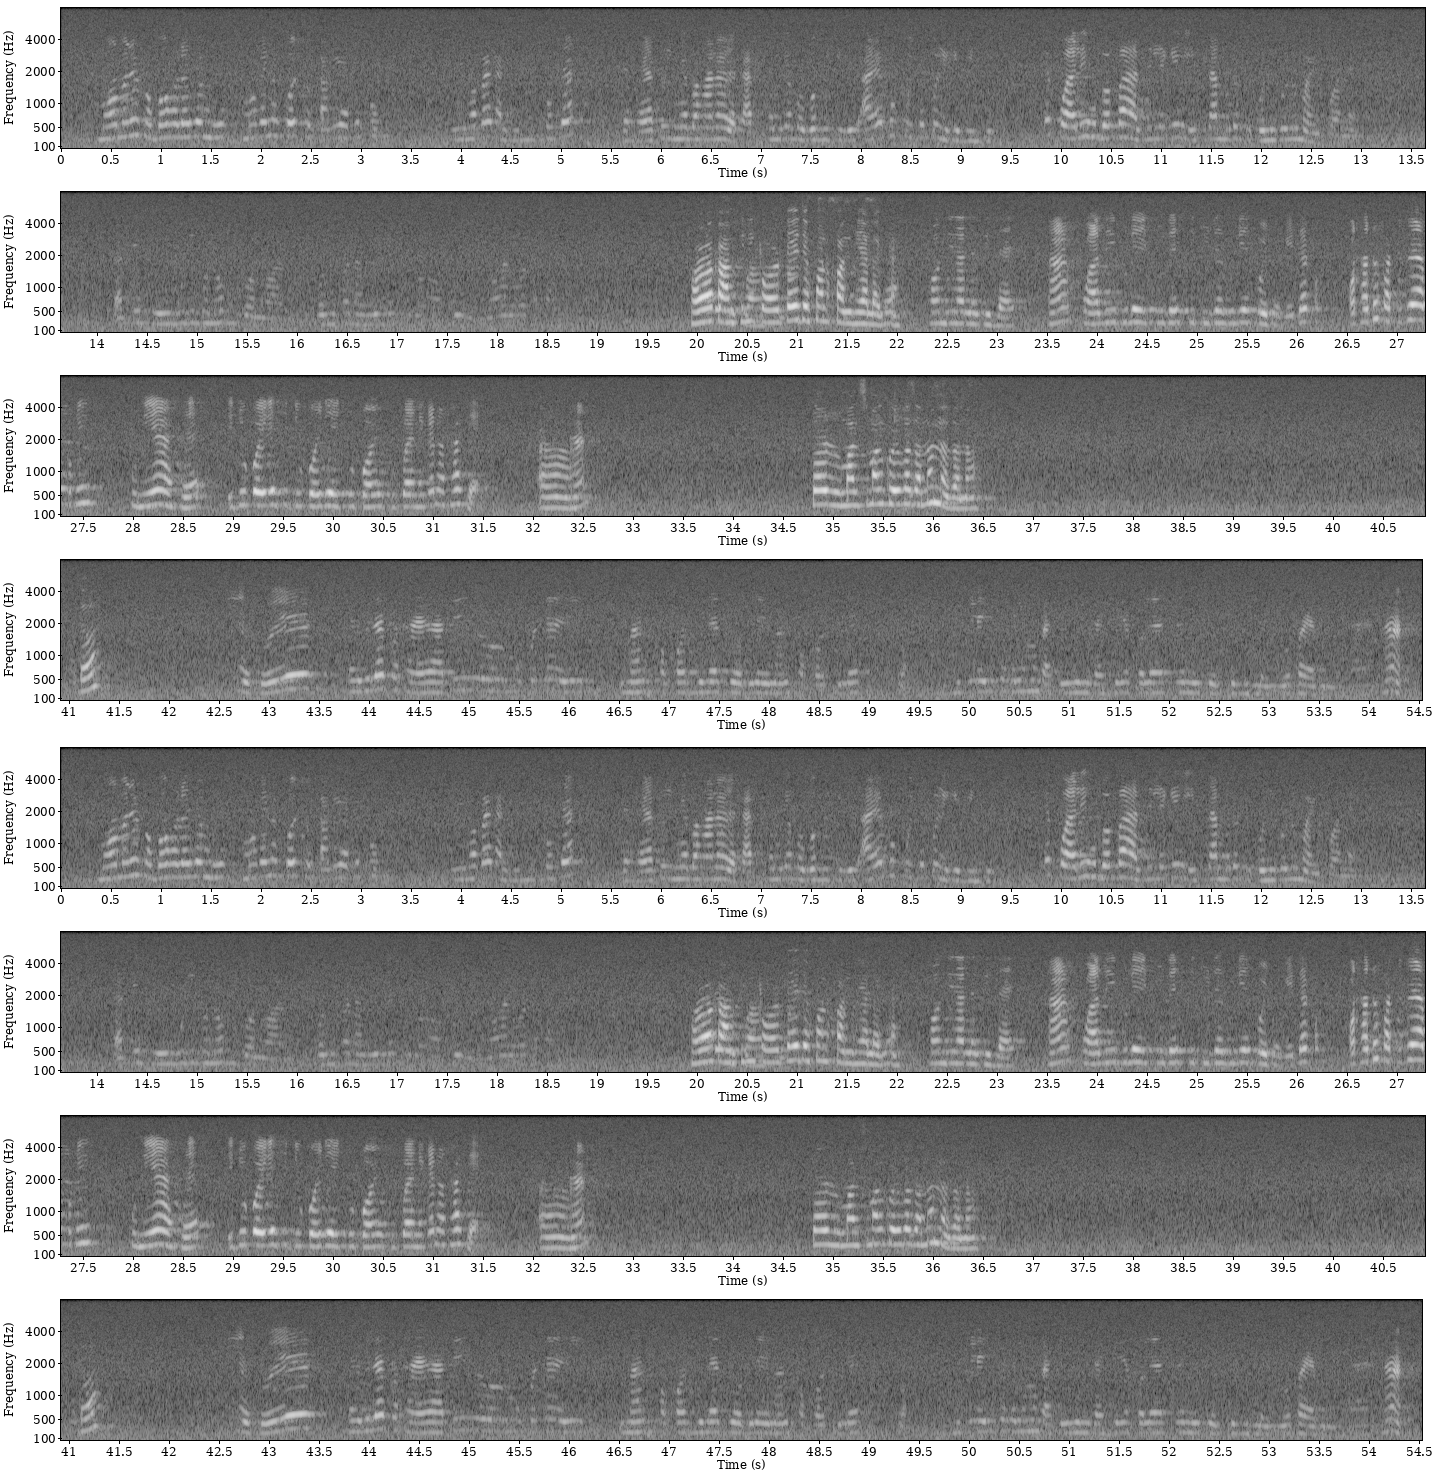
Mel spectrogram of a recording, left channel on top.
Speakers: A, in the centre; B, on the left.
A: মই মানে কব হলে যে মোক মই কাৰণে কৈছো কালি ৰাতি খুব দিনৰ পৰা কান্দিছে মোক কৈছে চেহেৰাটো এনে বহা নাই তাতখনকে বব শিকিবি আৰে মই শুই থাকো নেকি দিনটোত। এ পোৱালি হব পৰা আজিলৈকে ইচ্ছামতে টোপনি কনো মাৰিব- পোৱা নাই ৰাতি শু বুলি কলেও শুব নোৱাৰো। টোপনিখন আহিলে শুল হ শুই গ'ল এনেকুৱা এনেকুৱা কথা।
B: ঘৰৰ
A: শুবলে
B: কাম
A: নোপোৱা
B: খিনি
A: হৈছো
B: কৰোতে দেখোন সন্ধিয়া লাগে।
A: সন্ধিয়া লাগি যায়। হা পোৱালি বোলে ইটো দে সিটো দে বুলিয়ে কৈ থাকে এতিয়া কথাটো পাতিদে আপুনি শুনিয়ে আছে ইটো কৰি দিয়ে সিটো কৰি দে ইটো কয় সেইটো কয় এনেকে নাথাকে
B: অ',
A: হা
B: তই ৰুমাল চোমাল কৰিব জানা নাজানা? হেল্ল'
A: শুনি আছো এ সেইবিলাক কথাই ৰাতি মোক কৈছে হেৰি ইমান শকত বোলে ক বোলে ইমান শকত বোলে। ভোক লাগিছে কেনে মই গাখীৰ দিম গাখীৰে কলে আছিলে নি শুধ লাগিবও পাৰে বুলি তাই হা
